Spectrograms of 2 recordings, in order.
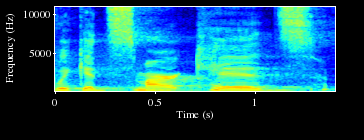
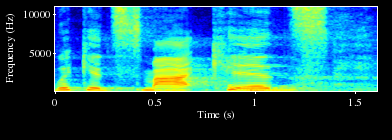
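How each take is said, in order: First: It is said in the speaker's usual accent. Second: It is said in a Boston accent.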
